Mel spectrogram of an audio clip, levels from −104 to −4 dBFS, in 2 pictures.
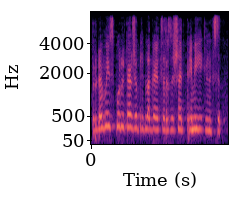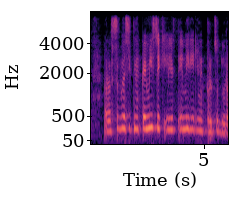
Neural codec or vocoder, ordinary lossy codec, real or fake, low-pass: codec, 24 kHz, 1.5 kbps, HILCodec; none; fake; 7.2 kHz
